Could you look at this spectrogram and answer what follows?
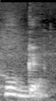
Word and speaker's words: hygge: vous la montre alors ça s'écrit id jeu mais ça se dit jung alors c'est u ça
